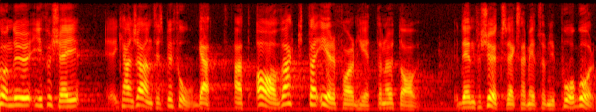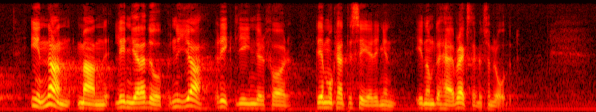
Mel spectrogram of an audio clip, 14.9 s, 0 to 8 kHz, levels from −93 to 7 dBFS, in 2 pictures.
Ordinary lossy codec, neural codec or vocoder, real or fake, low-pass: none; none; real; 7.2 kHz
